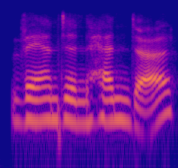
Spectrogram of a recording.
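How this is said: The name is said with a light American accent. This makes the name a little easier for Americans. "to try to Americanize it and make it a little easier"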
